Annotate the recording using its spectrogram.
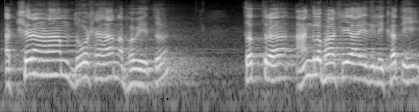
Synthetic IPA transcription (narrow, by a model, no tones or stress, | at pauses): ɐkʂɐɾaːɳaːmd̪oːʂɐɦɐ̆nɐbʱɐʋeːt̪ | t̪ɐt̪ɾɐaːŋɡlɐbʱaːʂɐjaːjɐd̪ilikʰɐt̪i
